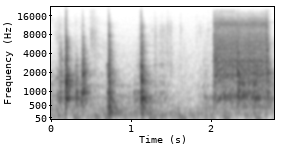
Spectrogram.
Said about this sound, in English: So we've got our 18 mil wrench and we're gonna put that on the other side to hold the nut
